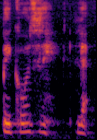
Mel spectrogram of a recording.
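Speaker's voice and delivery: "Bigozi le" said quickly as one word; quick, as the teacher says it; quick run-through. Shown as a demonstration. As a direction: rattle off "Bigozi le" fast. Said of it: "a long word that you kinda say fast".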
